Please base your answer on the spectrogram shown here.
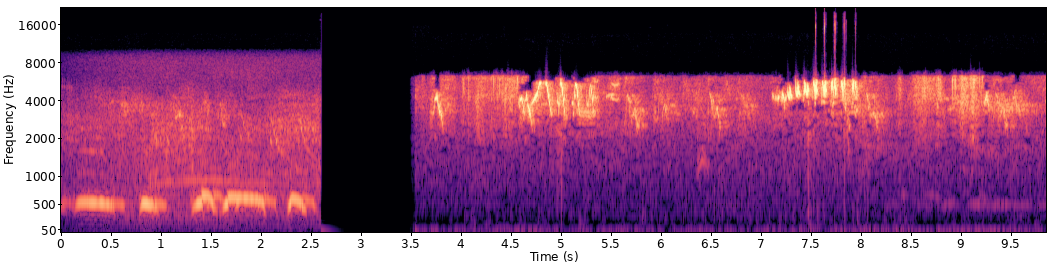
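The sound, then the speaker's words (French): A Eurasian collared dove calling with a run of low, repeated coos. After a short silence, higher, busier chirping bird calls follow. “La tourterelle turque.”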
